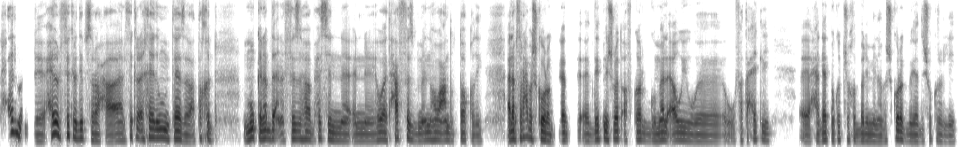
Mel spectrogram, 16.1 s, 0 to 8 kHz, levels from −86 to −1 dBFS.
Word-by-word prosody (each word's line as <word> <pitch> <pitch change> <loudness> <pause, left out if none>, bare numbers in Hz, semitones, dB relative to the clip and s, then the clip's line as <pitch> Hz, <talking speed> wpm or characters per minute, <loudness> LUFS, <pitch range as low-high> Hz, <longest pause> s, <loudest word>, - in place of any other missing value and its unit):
حلوة 195 -8 +1 0.2
ال 90 0 -4
حلوة 185 +3 +7
الفكرة 165 -4 +1
دي 125 +1 +3
بصراحة، 125 - +1
يعني 95 - +3
الفكرة 95 0 -3
الأخيرة 120 +4 +3
دي 125 - +5
ممتازة، 115 -7 +3
أعتقد - - -2 0.5
ممكن 120 +2 +4
أبدأ 120 -1 +3
أنفذها، 115 +2 -1
بحيث 115 +6 -3
إن 95 -3 0
إن 90 0 -3
هو 105 +2 +3
يتحفز 105 +3 0
بما 95 +1 -2
إن 105 - 0
هو 105 0 +1
عنده 100 -1 +2
الطاقة 95 -1 -5
دي. 80 -1 -10 0.4
أنا - - +9
بصراحة - - 0
باشكرك - - +3
بجد، - - +1 0.2
اديتني 110 +5 -1
شوية 115 +3 +3
أفكار 105 -1 -1
جُمال 95 +2 0
أوي 100 0 +2
و 90 -1 -3 0.4
وفتحت 105 0 -7
لي 95 -3 -5 0.5
آآ - - -1
حاجات - - -2
ما - - -3
كنتش - - -9
واخد - - -7
بالي 90 +1 -1
منها. 85 -2 -3
باشكرك 110 +7 +2
بجد، 85 -1 -4
شكرًا 90 +1 -8
ليك. 80 -1 -9
100 Hz, 185 wpm, -24 LUFS, 90-115 Hz, 0.5 s, أنا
